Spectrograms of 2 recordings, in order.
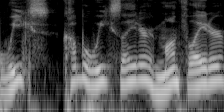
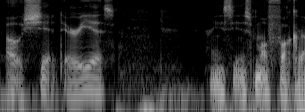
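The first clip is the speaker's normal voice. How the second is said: whispered aside; 2 semitones lower, 14 dB quieter, faster than usual. Retold or imitated. Seeing the old acquaintance at Home Depot, whispered dread. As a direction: mutter it under your breath so he won't hear.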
